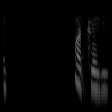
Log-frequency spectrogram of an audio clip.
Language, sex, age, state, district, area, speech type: Punjabi, female, 30-45, Punjab, Hoshiarpur, rural, conversation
